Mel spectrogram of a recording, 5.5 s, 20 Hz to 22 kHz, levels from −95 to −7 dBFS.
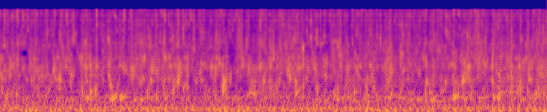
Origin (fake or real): fake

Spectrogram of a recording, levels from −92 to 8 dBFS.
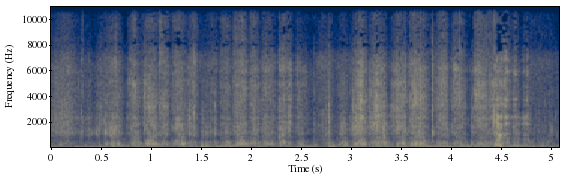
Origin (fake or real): real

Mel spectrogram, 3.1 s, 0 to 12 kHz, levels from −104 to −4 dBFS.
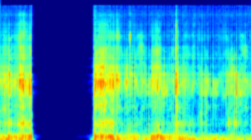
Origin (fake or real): fake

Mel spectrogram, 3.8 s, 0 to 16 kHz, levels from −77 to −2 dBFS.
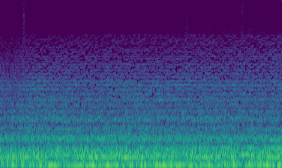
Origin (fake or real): real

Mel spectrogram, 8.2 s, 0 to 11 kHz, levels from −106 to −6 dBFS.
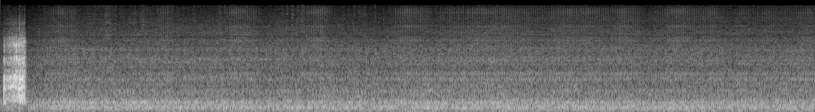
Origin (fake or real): real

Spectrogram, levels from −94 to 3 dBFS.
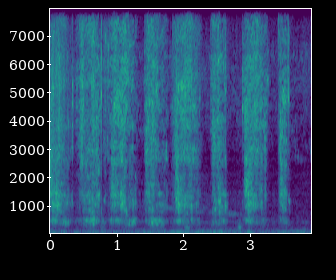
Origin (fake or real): fake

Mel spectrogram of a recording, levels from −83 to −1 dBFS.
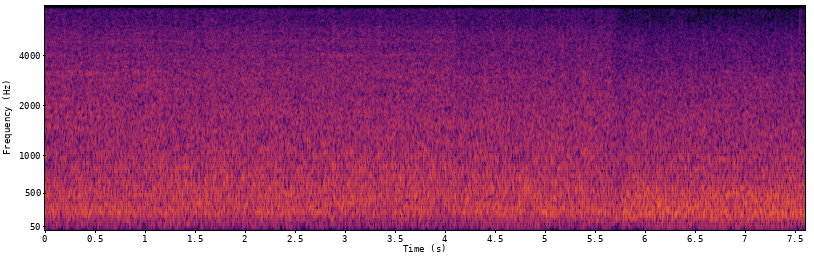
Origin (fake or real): real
